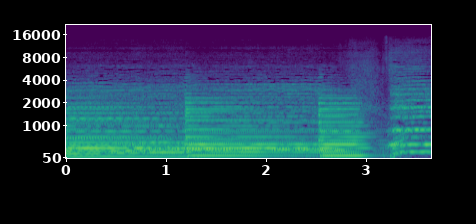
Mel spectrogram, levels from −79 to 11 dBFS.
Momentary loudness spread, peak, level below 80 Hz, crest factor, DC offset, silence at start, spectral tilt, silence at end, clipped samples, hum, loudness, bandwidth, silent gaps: 5 LU; -2 dBFS; -34 dBFS; 12 dB; under 0.1%; 0 s; -7.5 dB/octave; 0 s; under 0.1%; none; -15 LUFS; 11 kHz; none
